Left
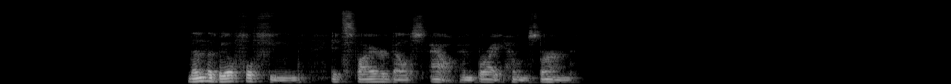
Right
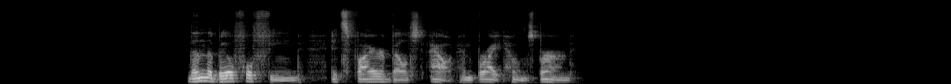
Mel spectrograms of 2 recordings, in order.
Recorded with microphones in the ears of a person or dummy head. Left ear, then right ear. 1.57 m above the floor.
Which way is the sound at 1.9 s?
65° right (ahead or behind).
